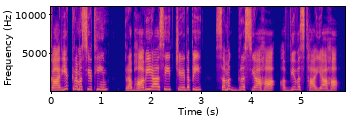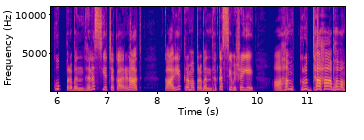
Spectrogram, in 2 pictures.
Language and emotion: Sanskrit, angry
